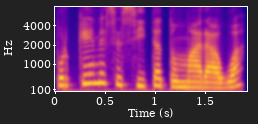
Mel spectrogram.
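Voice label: Porque Necesita Tomar Agua, Spanish, female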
